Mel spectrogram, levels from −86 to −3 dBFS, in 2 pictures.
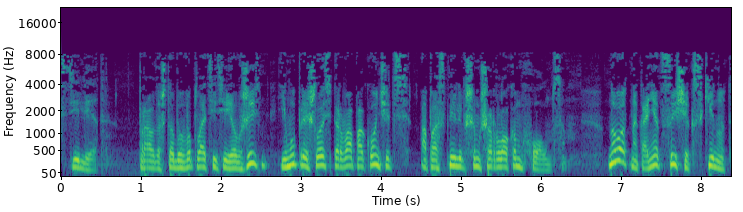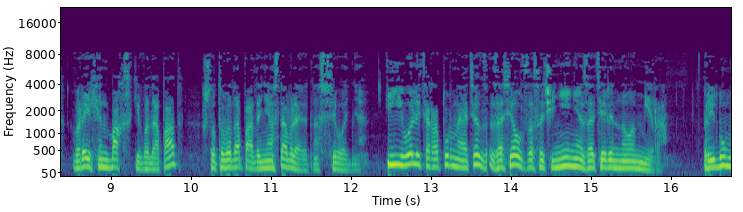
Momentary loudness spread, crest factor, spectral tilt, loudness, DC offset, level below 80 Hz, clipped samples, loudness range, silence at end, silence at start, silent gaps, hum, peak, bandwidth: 9 LU; 14 dB; -6 dB/octave; -21 LUFS; under 0.1%; -54 dBFS; under 0.1%; 3 LU; 0 s; 0 s; none; none; -6 dBFS; 8.8 kHz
